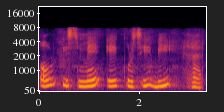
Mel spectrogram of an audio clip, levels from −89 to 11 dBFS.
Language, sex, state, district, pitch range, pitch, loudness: Hindi, female, Uttar Pradesh, Saharanpur, 240-280 Hz, 260 Hz, -15 LUFS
